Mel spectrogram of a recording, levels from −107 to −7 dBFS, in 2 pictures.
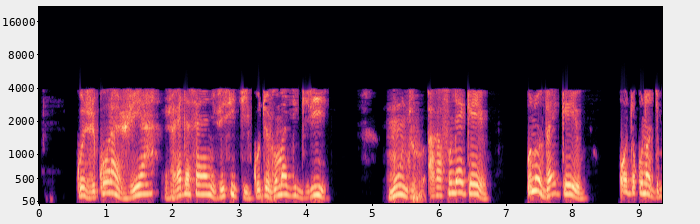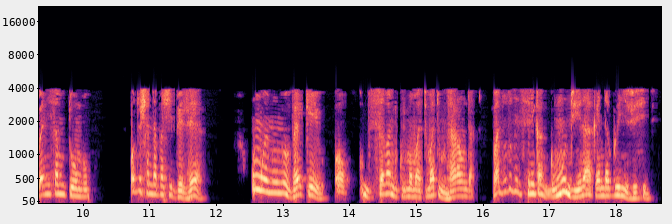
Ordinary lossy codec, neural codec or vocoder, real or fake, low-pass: AAC, 16 kbps; none; real; 7.2 kHz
